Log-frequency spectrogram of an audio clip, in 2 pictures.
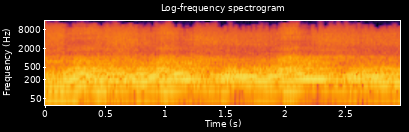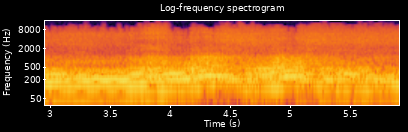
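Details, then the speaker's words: Supra idling in neutral after a rev: speed rises and sags about once a second in an uneven lope; air-fuel reading stuck at 14.7, sensor dead, likely destroyed by E85, to be replaced. "my air fuel ratio uh sensor it looks like it finally shut the bed so looks like it's time for a new sensor"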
